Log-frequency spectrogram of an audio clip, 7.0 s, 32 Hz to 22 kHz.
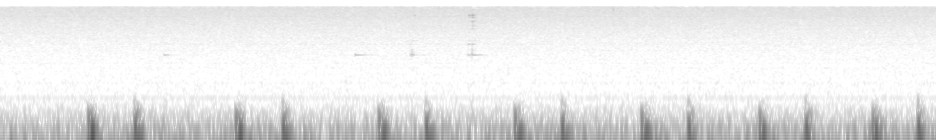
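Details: Relaxed but still slightly fast heartbeat: steady paired low lub-dub thumps, about 60 a minute, over a faint background hum.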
